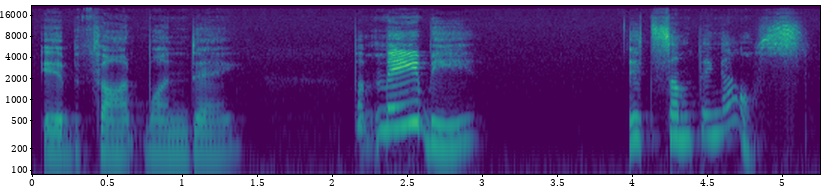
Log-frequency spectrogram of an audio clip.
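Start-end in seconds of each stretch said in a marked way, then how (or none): 2.1-5.2 put-on wondering girl voice. Ib wondering hopefully.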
